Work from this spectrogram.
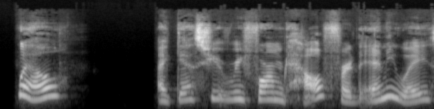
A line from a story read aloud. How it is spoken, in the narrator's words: said Jean cheerfully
